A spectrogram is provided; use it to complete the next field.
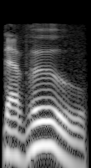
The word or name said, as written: Davout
